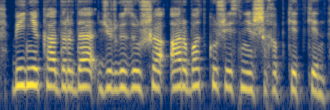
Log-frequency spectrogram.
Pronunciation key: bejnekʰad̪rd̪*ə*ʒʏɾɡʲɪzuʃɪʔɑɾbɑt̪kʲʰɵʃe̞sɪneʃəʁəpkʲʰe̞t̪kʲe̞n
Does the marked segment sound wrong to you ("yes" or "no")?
yes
